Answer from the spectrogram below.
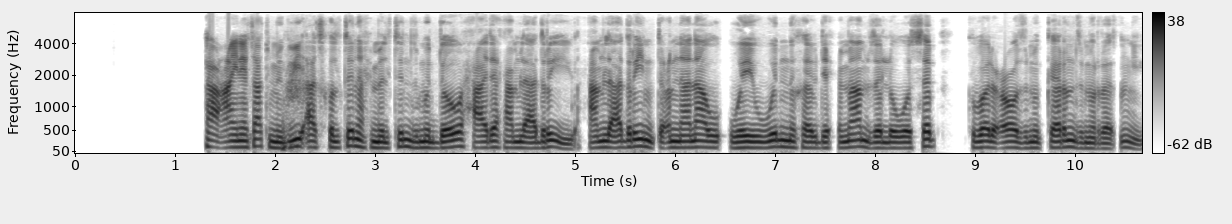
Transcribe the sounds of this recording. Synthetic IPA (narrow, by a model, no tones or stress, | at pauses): kʰaβʕajnɐt̪ʰat̪mɨɡbiʔasxɨlt̪ʰɨnħɨmɨlt̪ʰɨnzɨmɨd̪ɐwuħad̪ɐħamliad̪ɾiɨjːuħamliad̪ɾinɨt̪ʼɨʕɨnːanawɔjwʊnːɨxɐβd̪iħɨmamzɐlːɐwo̞sɐβ | kʰɨβɐlʕo̞zɨmɨkʰːɐɾɨnzɨmɨɾːɐt͡sʼɨnɨjːu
